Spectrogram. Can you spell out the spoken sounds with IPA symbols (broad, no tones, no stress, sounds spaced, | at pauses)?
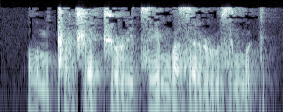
lˠ ʊ m ǁ o d͡ʒ ɛ t͡ʃ o ɭ i t͡s e ŋʷ a z ɛ ɭ u z ɪ ŋʷ ɪ k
